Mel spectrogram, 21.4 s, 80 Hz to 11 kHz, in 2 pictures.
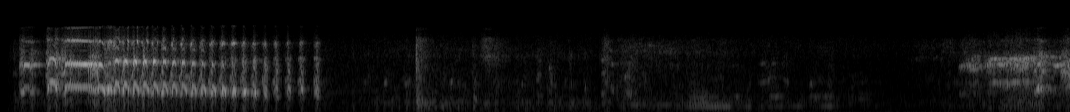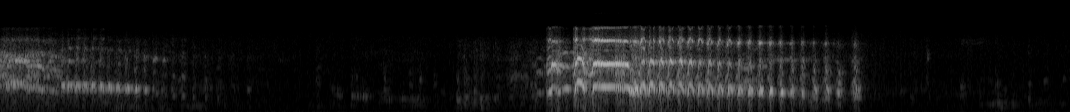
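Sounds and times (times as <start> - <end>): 
Ayam Ketawa chicken crowing: 0.1 - 3.2, 9.6 - 12.3, 16.1 - 19.3.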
